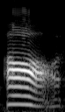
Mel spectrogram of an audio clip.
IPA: ɑ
